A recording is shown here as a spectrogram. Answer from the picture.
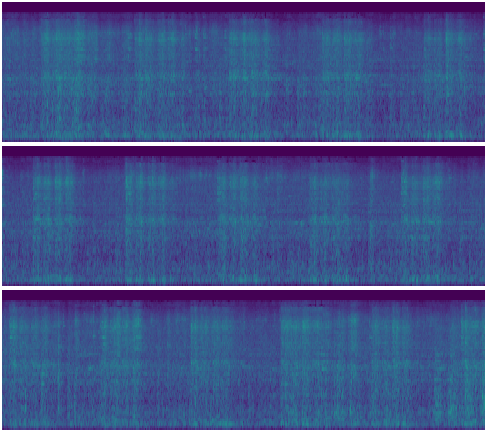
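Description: Empty coal hopper cars of a freight train rolling past, their wheels clacking over the rail joints in a continuous run of knocks over a steady rumble.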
